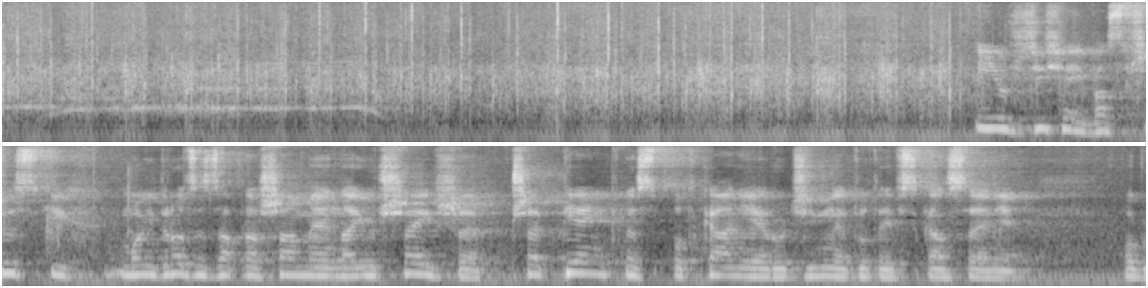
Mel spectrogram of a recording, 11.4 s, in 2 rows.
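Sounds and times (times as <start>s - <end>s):
audience applause at a diocesan gathering at an open-air skansen museum in Poland: 0.0s - 5.1s
speech: 4.8s - 11.4s.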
